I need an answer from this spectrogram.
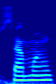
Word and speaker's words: Samhain: Mais bon, là par exemple pour bah l'événement de vendredi, sa main qui d'ailleurs je précise se prononce comme Halloween. OK. Qui s'écrit du coup s a m h a i n si jamais vous voulez nous chercher sur les réseaux sociaux.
